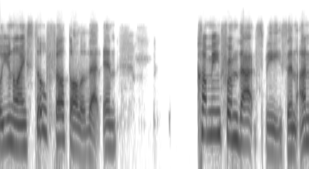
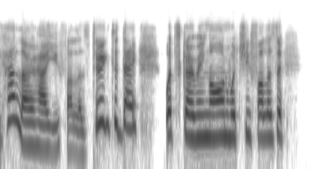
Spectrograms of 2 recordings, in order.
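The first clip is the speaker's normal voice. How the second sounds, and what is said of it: Imitated Maori-English accented voice. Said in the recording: “my mother had a Maori accent. She had an English accent. ... your mom has an accent.”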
